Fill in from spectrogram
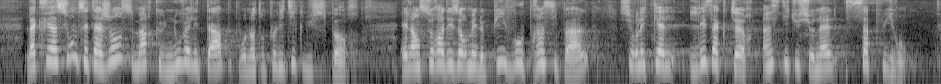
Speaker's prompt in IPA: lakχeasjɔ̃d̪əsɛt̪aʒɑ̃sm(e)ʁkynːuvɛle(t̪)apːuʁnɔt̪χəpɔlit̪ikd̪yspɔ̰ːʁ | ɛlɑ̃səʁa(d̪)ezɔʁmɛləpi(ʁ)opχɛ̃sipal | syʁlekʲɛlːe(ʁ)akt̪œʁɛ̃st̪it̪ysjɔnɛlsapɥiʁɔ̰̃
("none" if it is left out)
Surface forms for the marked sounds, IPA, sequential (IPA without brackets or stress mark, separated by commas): a, t̪, d̪, v, z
